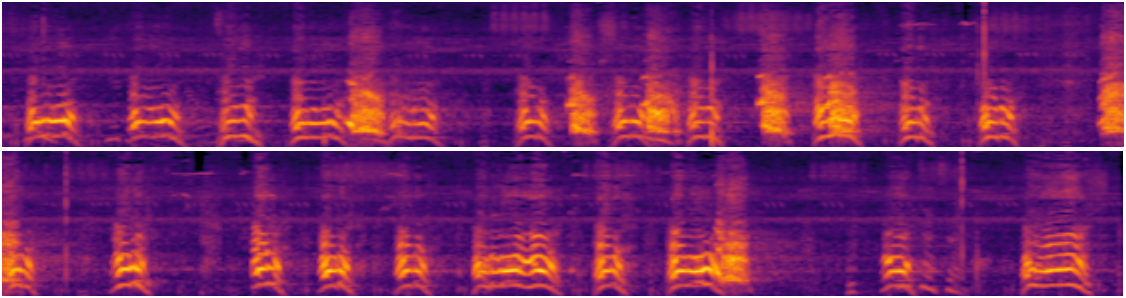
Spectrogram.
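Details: Five-month-old puppy named Queen at her first raccoon treed, giving a rapid, steady string of sharp yelping barks roughly twice a second, a few louder and rougher, continuing without break through the recording.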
